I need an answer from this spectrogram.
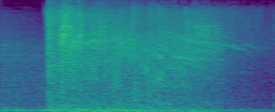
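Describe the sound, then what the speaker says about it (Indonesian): Landmine detonating in an action film, a single sudden loud boom that bursts into a broad roaring blast and slowly fades over about two seconds. "lalu meledakkan ranjaunya tepat di depan bebenguk si Yuli, hingga membuatnya tewas"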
